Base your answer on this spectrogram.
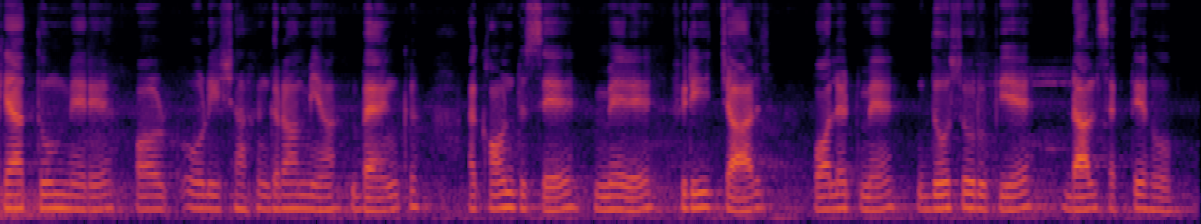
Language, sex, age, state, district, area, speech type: Urdu, male, 18-30, Bihar, Purnia, rural, read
